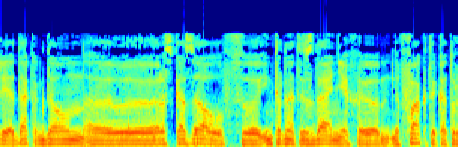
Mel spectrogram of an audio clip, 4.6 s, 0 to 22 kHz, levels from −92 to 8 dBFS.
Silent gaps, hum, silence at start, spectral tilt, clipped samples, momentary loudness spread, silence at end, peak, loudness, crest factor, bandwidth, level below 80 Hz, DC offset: none; none; 0 s; -6 dB/octave; under 0.1%; 4 LU; 0 s; 0 dBFS; -13 LUFS; 12 dB; 8.8 kHz; -34 dBFS; under 0.1%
